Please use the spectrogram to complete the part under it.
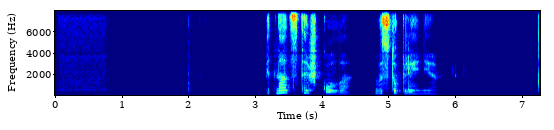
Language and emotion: Russian, neutral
